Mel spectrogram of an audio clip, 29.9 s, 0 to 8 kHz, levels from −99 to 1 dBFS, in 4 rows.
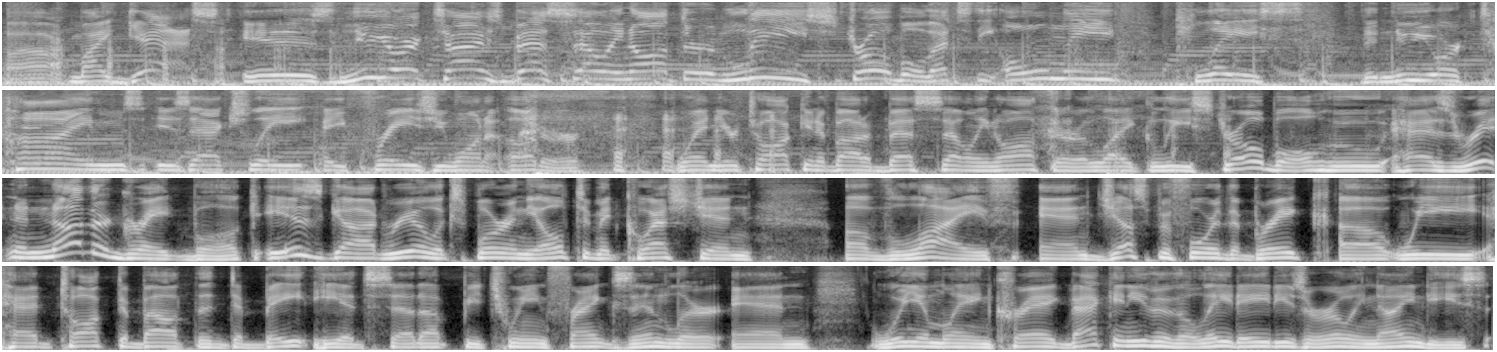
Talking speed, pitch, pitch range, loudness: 170 wpm, 145 Hz, 130-170 Hz, -13 LUFS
